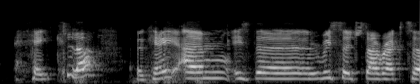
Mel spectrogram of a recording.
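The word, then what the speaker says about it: Heikkilä: Have I pronounced it properly? Yes. Yes. How do you say it? Heikkila. Heikkila.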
